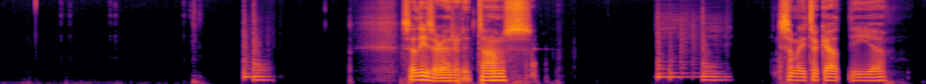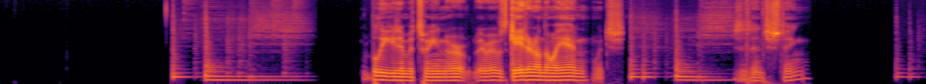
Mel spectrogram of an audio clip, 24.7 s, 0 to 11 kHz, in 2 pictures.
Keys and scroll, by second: 2.5 space, 22.2 space.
